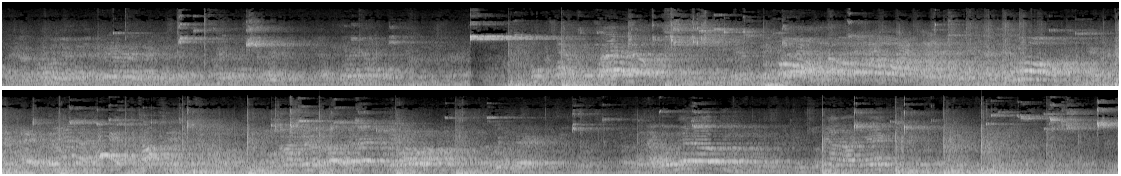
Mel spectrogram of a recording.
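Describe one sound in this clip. Young voices shout and call out in a large echoing gym.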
